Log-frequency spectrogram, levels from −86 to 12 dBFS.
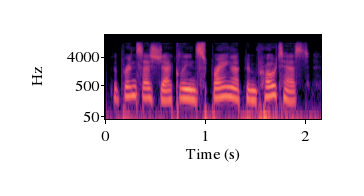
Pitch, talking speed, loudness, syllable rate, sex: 200 Hz, 195 wpm, -19 LUFS, 6.2 syllables/s, female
